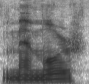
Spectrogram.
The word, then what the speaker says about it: memorial: Memorial, that's 3 syllables. The second one is the stressed one. You're right about the second one being the stressed one, but you're wrong about there being 3 syllables. Okay. Memorial. Okay, so there are 4. Yes, there are 4 syllables in memorial.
